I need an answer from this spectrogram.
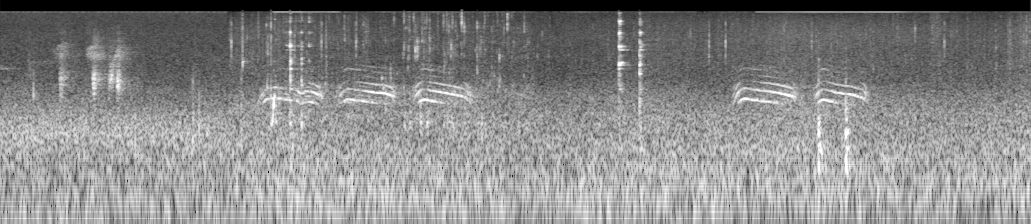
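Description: Bird calls: five short downward-bending calls, three a few seconds in and two more near the end, over a steady background hiss, with a few sharp clicks.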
